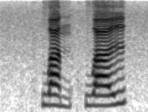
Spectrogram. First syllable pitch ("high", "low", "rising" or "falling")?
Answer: low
